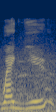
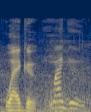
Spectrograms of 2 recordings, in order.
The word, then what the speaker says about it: wagyu: i can't pronounce it wag you wagyu so it's like a silent y in the middle yes it is what's uh what kind of is this waigu is a breed of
